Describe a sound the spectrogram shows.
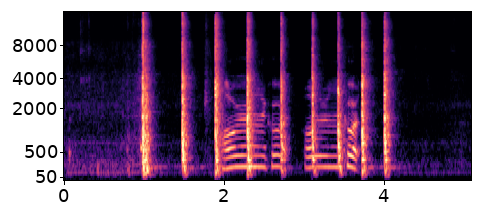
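A wooden gavel knocks sharply on a board several times.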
